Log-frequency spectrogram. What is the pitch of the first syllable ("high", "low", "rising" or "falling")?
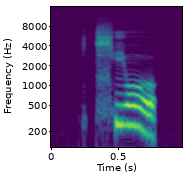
falling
